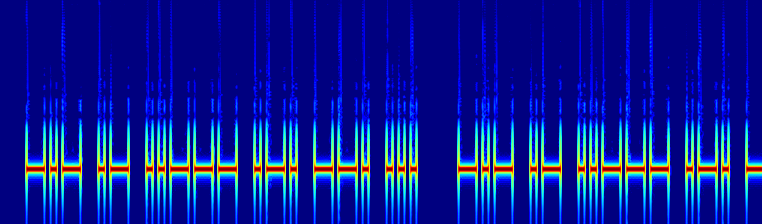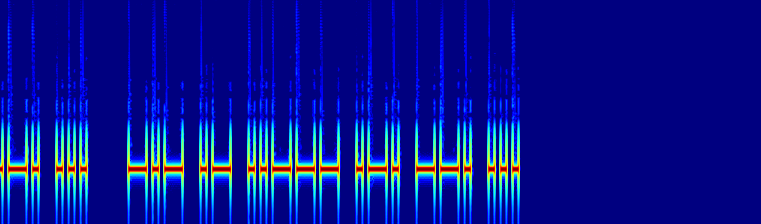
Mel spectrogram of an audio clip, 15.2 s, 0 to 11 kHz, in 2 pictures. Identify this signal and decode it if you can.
Morse code, heard as a keyed tone, about 20 wpm, 700 Hz. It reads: KA2RGS KA2RGS KA2RGS
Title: USA Call Signs Repeated 3x 20wpm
